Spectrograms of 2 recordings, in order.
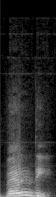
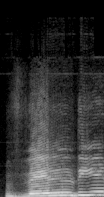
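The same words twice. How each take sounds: First: वेल्दी said short, ending in one ee sound; single vowel sound. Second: वेल्दिए stretched, with ई and ए sounded separately; wrong split-vowel reading. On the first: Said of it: "it's वेल्दी". (वेल्दी को एक ही स्वर ध्वनि के साथ) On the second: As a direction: draw out वेल्दिए, higher, ending in two vowels. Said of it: "वेल्दिए नहीं पढ़ते हो". (वेल्दिए के अंत में दोनों स्वर अलग, खींचकर) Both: Shown as a demonstration.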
